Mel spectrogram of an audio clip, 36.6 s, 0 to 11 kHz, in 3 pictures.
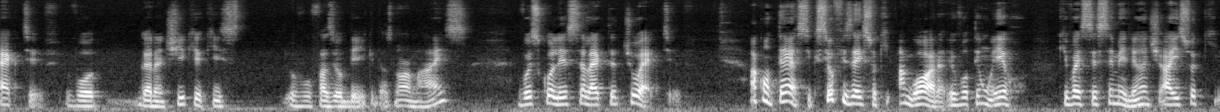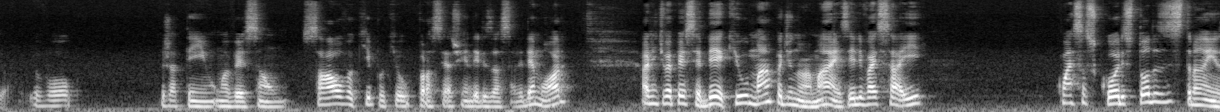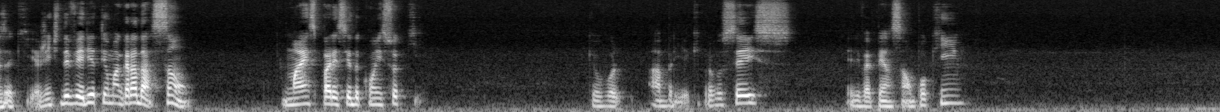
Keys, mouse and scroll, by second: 0.6 click, 9.5 middle click.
